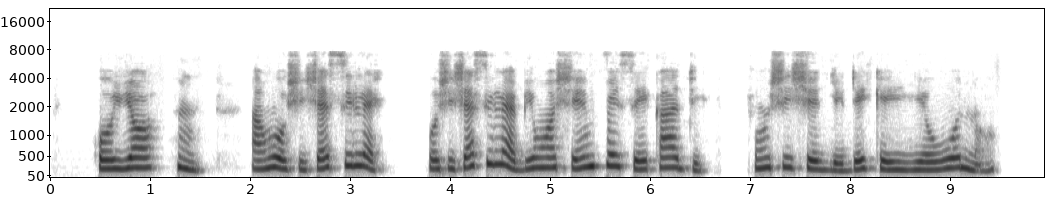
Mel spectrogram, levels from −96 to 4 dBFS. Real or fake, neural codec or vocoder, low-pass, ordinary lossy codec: fake; codec, 16 kHz, 2 kbps, FunCodec, trained on Chinese and English, 25 frames a second; none; none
